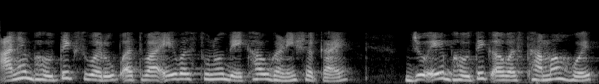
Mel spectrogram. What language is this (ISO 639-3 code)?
guj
